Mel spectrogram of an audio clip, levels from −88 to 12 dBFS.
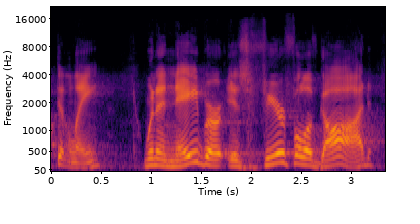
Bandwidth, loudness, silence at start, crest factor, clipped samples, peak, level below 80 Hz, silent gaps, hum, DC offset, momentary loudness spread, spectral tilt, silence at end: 13 kHz; -17 LUFS; 0 s; 16 dB; under 0.1%; 0 dBFS; -68 dBFS; none; none; under 0.1%; 10 LU; -5.5 dB/octave; 0.15 s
